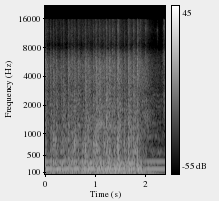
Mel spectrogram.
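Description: Rock band playing live, heard through the mixing-desk feed: busy drumming over a held guitar and bass note, with no singing.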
